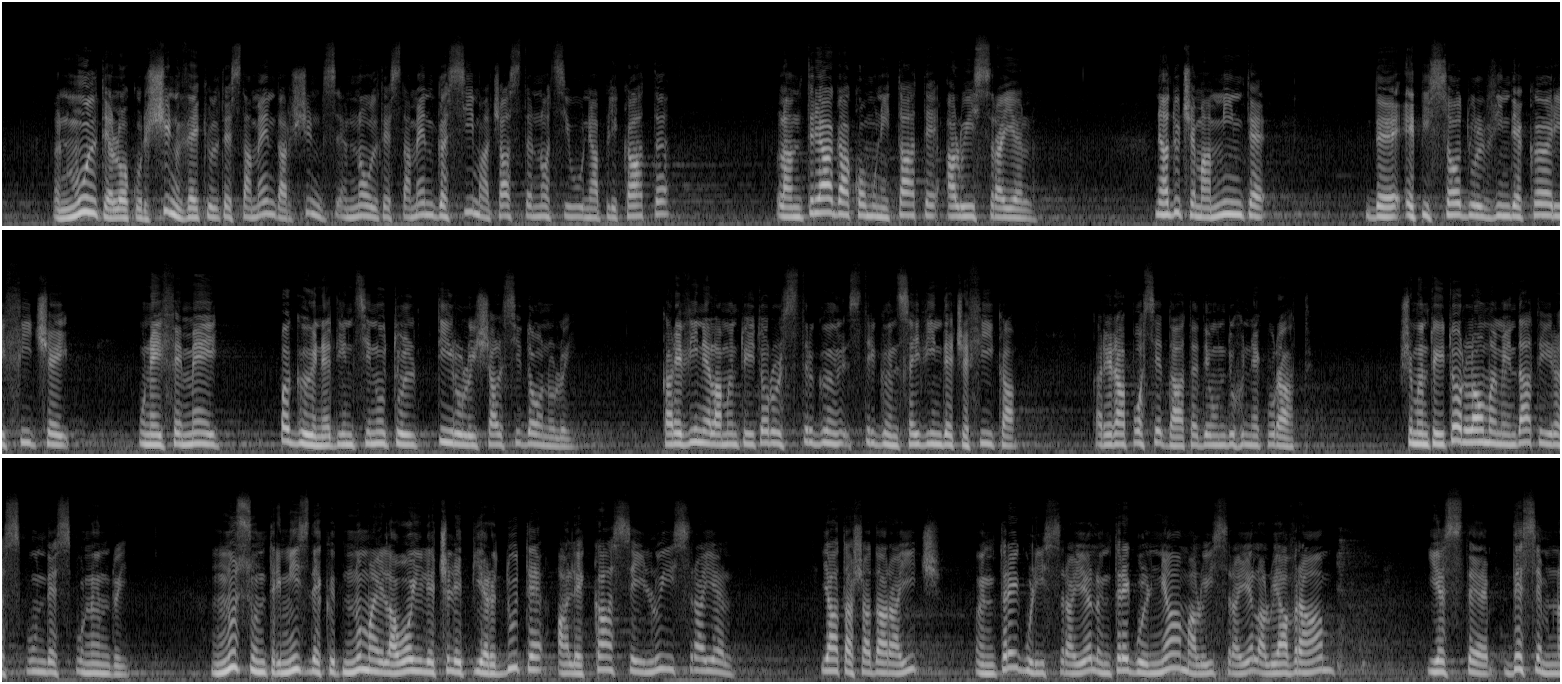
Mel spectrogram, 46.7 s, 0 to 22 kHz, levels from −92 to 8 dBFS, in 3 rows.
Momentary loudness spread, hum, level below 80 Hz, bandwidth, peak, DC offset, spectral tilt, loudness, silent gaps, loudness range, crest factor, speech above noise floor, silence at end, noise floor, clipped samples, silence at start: 11 LU; none; -60 dBFS; 9 kHz; -12 dBFS; under 0.1%; -8 dB/octave; -28 LUFS; none; 6 LU; 16 dB; 32 dB; 0 s; -59 dBFS; under 0.1%; 0.5 s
